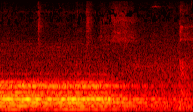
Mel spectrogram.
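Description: A man sings a long chanted note through loudspeakers in a wide open space, then falls silent.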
